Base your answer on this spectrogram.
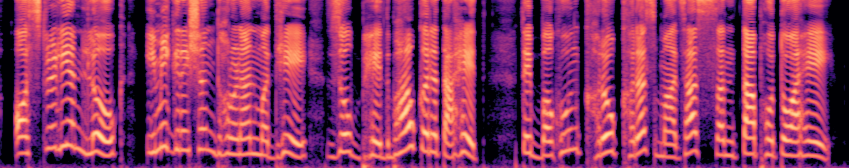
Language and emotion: Marathi, angry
